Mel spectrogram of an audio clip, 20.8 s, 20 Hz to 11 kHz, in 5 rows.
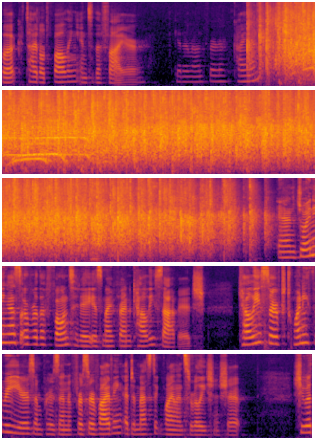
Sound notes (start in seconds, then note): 3.3 audience applauding; 3.6 audience cheering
